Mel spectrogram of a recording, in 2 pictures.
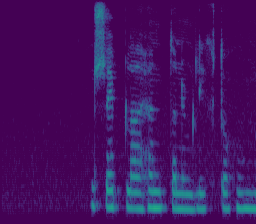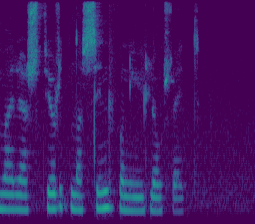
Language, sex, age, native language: Icelandic, female, 18-19, Icelandic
